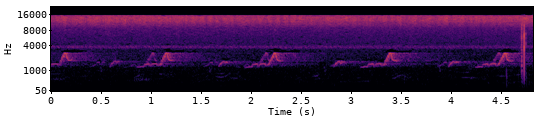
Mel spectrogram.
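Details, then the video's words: Eastern whip-poor-will giving its repeated whistled phrase, each one climbing steeply at the end, about five phrases in under five seconds over faint background hiss, ending with a sharp click. "Wiper Will Call"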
